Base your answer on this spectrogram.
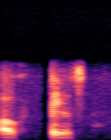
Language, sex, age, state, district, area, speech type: Odia, male, 45-60, Odisha, Nabarangpur, rural, conversation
